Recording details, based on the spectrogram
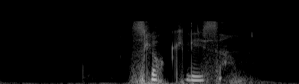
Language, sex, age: Norwegian, female, 29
